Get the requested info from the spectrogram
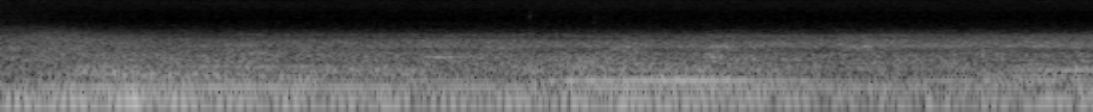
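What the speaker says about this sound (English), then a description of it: "It's a huge military helicopter." A steady low engine drone of a large military helicopter passing overhead, continuous and fairly distant, with a faint tonal hum throughout.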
